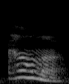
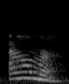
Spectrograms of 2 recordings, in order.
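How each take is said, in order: First: Louder, higher screamed name; screaming. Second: Mild screamed name, higher; screaming. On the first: Villain calling for his accomplice again, screaming. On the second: Villain calling for his accomplice, screaming. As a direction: yell out the name. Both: A narrator's reading. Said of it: "the man screamed".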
